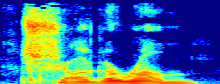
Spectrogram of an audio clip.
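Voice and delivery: put-on old frog's gruff croaked call; deep, gruff voice. A narrator's reading. Grandfather Frog interrupting the quarrel, deep gruff voice. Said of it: "gruffest voice".

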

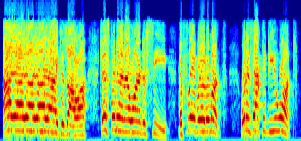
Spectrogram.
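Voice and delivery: high, loud-starting put-on welcome; Neville, mock glad. Champion greets his arriving challenger, high mock-glad promo voice. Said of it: "Neville acts glad to see him".

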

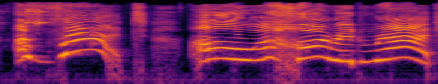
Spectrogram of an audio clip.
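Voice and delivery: put-on very high, loud child's shriek. A narrator's reading. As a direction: shriek in horror, pitched right up. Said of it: "shrieked the child".

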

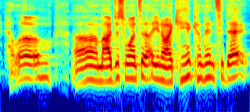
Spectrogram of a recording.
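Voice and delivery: put-on weak, pitiful phone voice; faking illness on a call to work, lightly pitiful; fake sick voice. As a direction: sound sick to the boss on the phone. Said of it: "And then you're like".

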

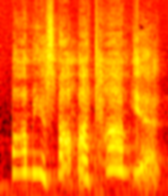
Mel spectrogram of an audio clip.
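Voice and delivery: put-on high, soft little-kid voice; child's voice. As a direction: pipe it up like a small child. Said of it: "he was a child".

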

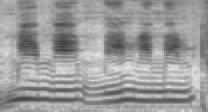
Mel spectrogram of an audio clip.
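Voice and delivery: very high squeaky alien chatter; alien gibberish. Retold or imitated. Little green and gray dudes talking, alien gibberish. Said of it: "talking like I couldn't understand that shit".

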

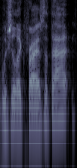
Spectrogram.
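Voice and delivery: flat, rote drive-thru upsell; bored fast food cashier. Retold or imitated. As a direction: recite it like a tired cashier. Mock McDonald's cashier upsell line.

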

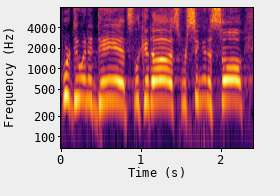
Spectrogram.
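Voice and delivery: put-on high-pitched little kids showing off; mock childish calling for attention; attention-seeking children. Children in the marketplace calling out, high childish showing off. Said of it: "like children singing in the marketplace who call out".

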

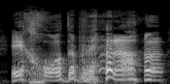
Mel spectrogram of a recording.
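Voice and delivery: hammed-up Russian-sounding hijo de perra, slow and laughing; mock Russian accent. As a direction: play it like a fake Russian tough guy, drawn out. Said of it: "Scandinavian or Russian".

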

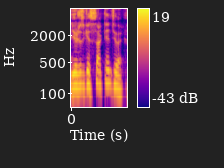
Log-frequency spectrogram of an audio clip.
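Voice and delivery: ordinary talk, nothing marked

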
